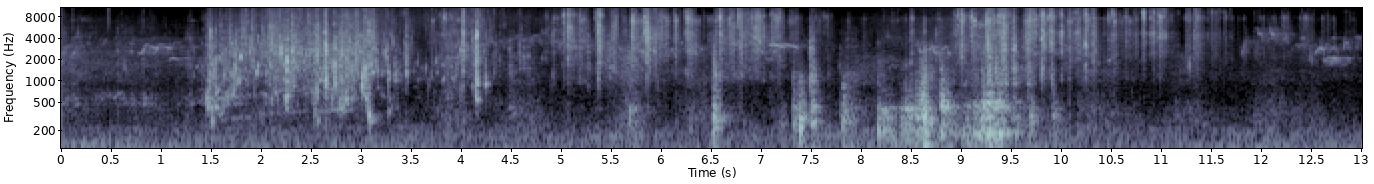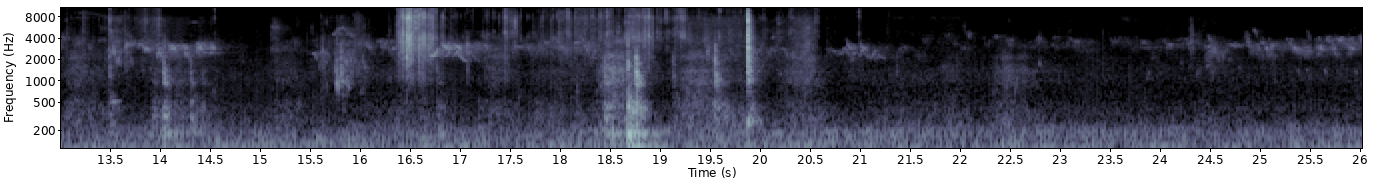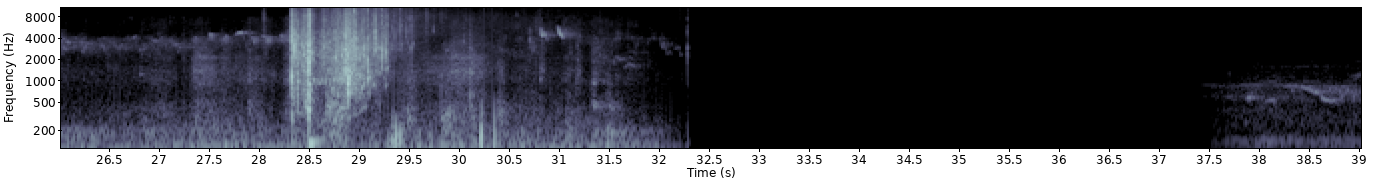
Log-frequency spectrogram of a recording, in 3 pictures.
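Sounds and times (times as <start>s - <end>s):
clicks and taps handling fish: 3.0s - 12.4s, 16.4s - 20.3s
faint bird chirps: 37.6s - 39.0s.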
